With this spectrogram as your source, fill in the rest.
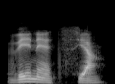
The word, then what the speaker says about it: Venezia: This former Costa ship is named after the Italian city of Venice. But how do you pronounce the name of the ship? I checked with AI. Venezia.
